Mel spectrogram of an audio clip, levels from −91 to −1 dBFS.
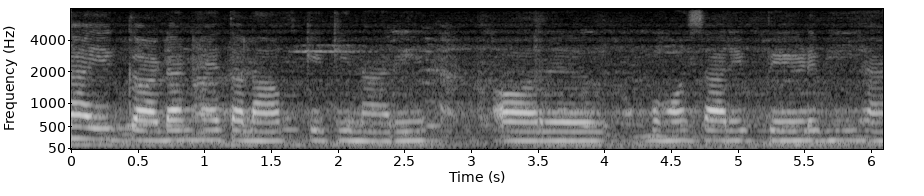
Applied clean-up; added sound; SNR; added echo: none; none; none; reverberation time 1.5 s.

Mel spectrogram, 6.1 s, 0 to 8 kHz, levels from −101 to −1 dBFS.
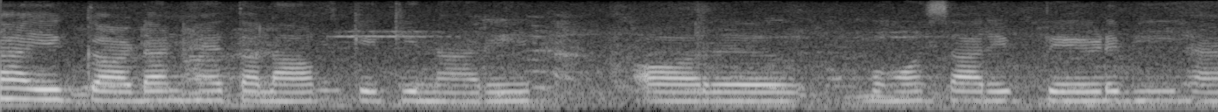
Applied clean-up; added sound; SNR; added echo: none; none; none; none.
